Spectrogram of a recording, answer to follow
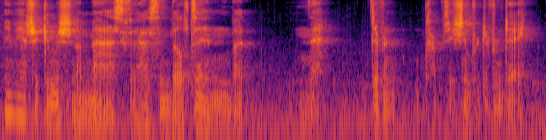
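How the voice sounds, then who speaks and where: A man doing a soft-spoken ASMR roleplay as a veteran craftsman, patiently and encouragingly instructing an apprentice in measured phrases. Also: rumbling low, sing-song. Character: veteran mask maker patiently training a new apprentice. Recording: roomy echo with clear background noise.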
